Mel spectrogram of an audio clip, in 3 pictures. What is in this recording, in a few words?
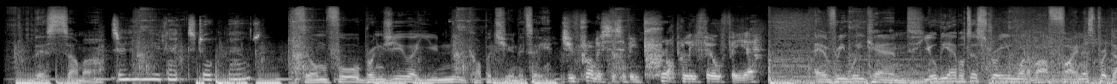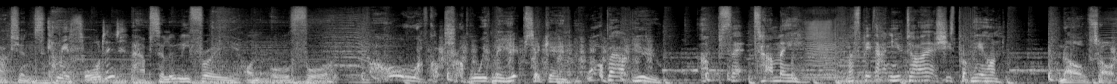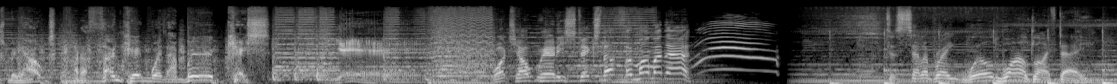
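British commercial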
